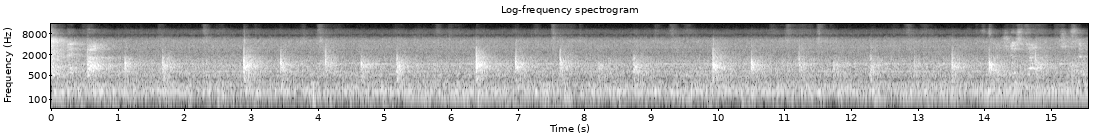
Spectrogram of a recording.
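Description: Shoes tap and shuffle on a wooden floor.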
